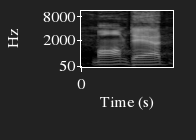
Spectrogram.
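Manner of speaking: usual speaking voice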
